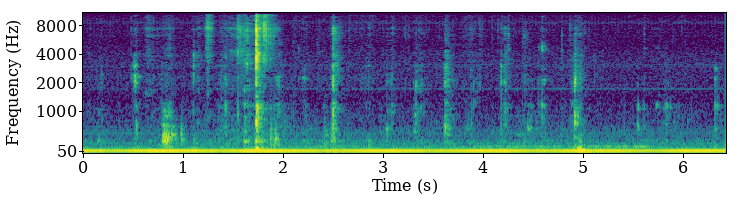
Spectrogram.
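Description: Close-up chewing of a bite of pizza: irregular wet mouth clicks and small crunches of crust, with a steady low hum underneath.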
